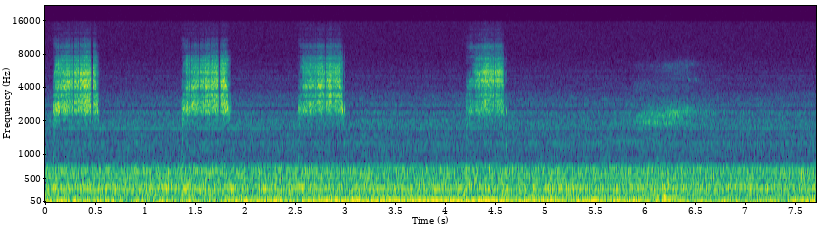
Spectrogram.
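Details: Wild barn owl young in a nest box, eating a rat and a rabbit, give four quick rasping hisses in the first five seconds, then a faint softer call, over a low hum.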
